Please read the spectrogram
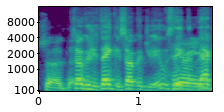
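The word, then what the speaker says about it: Sokoudjou: Sokoju. Sokoju, thank you, Sokoju.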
